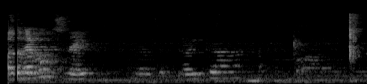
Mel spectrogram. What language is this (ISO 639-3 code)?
ces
